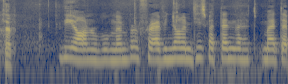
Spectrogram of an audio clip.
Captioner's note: speaking FRENCH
